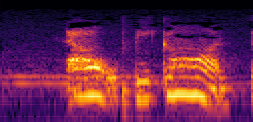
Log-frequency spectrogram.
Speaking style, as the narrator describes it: the prompter whispered from the wings

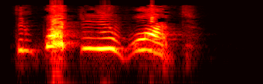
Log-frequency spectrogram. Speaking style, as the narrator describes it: screeched again, her nerves afrazzle

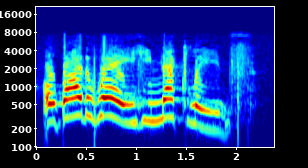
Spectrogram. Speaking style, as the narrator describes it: Elaine yelled after me

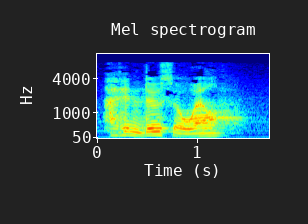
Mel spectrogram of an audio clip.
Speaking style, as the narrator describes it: he sadly said

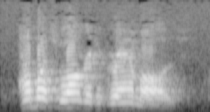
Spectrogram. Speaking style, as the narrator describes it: a little girl asked anxiously

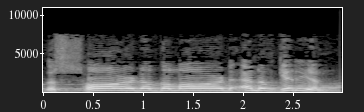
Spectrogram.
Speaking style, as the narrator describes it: they all shouted

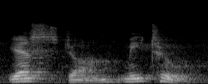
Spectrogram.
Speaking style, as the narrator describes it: she gently replied

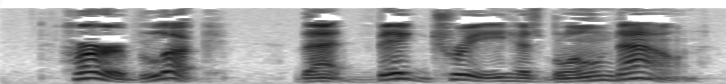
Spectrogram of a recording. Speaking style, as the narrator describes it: his wife exclaimed

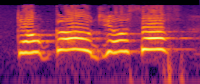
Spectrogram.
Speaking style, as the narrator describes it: Wally cried

